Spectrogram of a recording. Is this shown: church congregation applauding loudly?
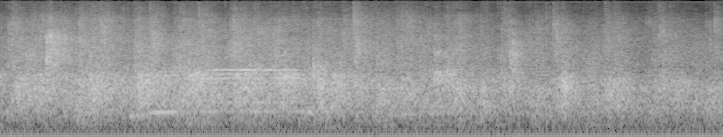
yes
